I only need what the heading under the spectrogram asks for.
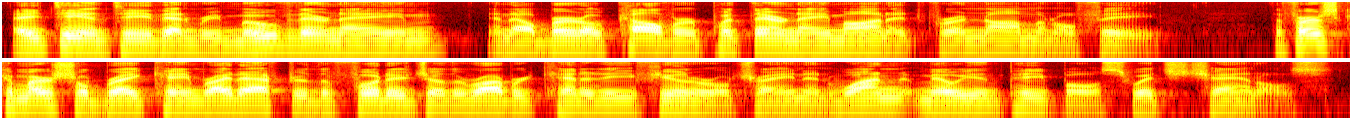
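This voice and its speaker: An older man recounting a personal story at a public forum, in a measured, dry manner. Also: fairly low pitch, dark tone, smooth.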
